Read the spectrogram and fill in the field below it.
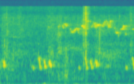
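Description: A barbet calls in a forest of sissoo trees, repeated hollow tonal notes in short bursts, moderately distant against a quiet background with no talking.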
